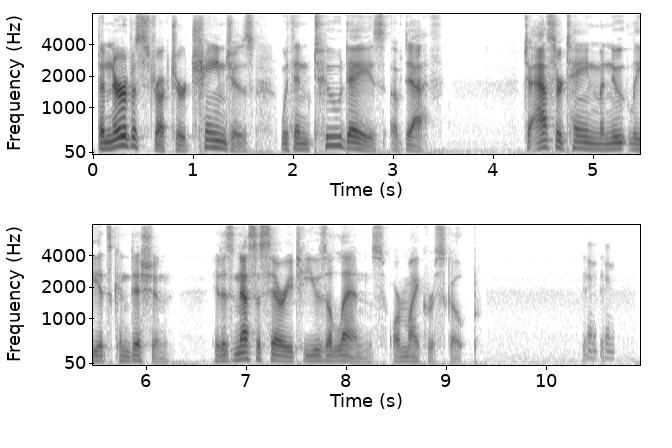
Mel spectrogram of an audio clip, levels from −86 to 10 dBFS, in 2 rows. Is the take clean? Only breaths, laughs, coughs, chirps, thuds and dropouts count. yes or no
no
